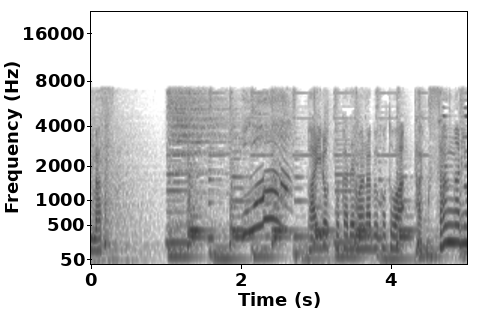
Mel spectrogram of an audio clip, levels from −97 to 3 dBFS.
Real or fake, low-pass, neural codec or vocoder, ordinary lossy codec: real; 7.2 kHz; none; none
